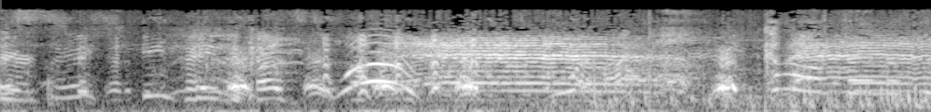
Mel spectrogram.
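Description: sheep bleating

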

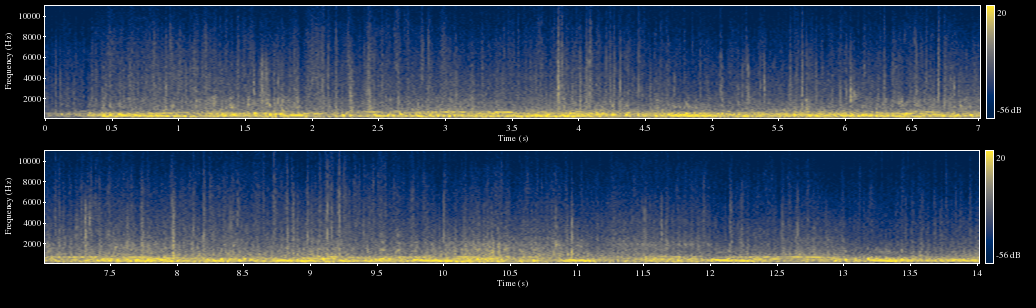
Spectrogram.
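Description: pigeons cooing and flapping

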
